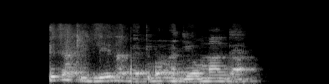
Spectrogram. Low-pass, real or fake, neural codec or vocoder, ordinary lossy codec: 7.2 kHz; fake; codec, 44.1 kHz, 2.6 kbps, SNAC; Opus, 16 kbps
